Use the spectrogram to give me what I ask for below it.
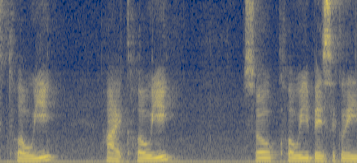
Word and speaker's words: Chloe: So this is not cholo. So many people especially some pupils will pronounce as cholo. So this is Chloe.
